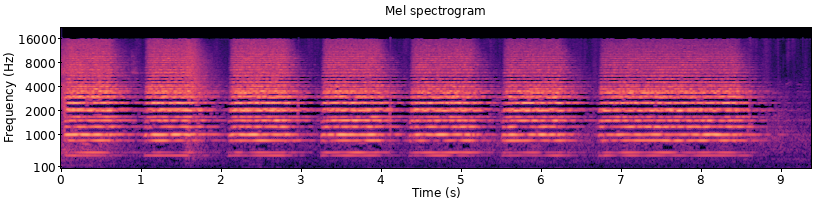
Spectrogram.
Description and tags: Car alarm honking horn in parking garage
